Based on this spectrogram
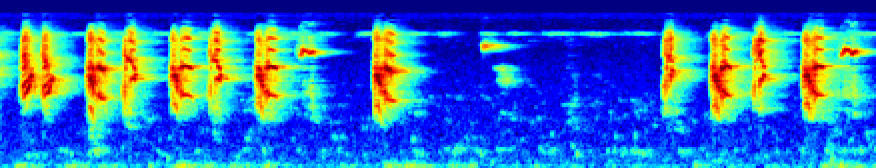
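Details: Long-tailed shrike master song for training birds: quick bursts of paired raspy chirps, interrupted by brief thin whistles and a near-silent gap around the middle, then resumed in the same scratchy rhythm.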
